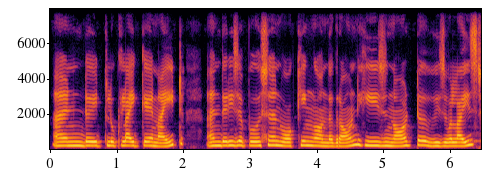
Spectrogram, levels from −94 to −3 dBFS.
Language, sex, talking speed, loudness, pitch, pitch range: English, female, 175 wpm, -17 LUFS, 220 Hz, 205-230 Hz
